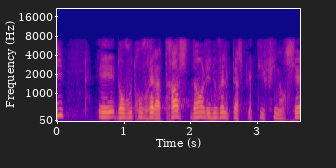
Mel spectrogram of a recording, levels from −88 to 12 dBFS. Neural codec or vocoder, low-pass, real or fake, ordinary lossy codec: vocoder, 44.1 kHz, 80 mel bands, Vocos; 7.2 kHz; fake; none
